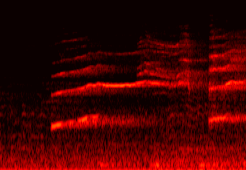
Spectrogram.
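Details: Peregrine falcon chick still hungry after a feeding, nibbling its mother's talons and beak: long thin whistled wails, slightly rising, repeated with short breaks over steady low hum.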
